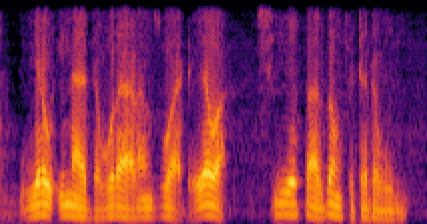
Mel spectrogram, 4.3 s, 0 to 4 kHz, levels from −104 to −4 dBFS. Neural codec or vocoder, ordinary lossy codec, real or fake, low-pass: codec, 16 kHz, 8 kbps, FreqCodec, larger model; none; fake; 3.6 kHz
